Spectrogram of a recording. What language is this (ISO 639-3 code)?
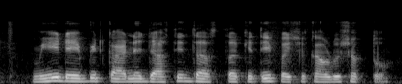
mar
